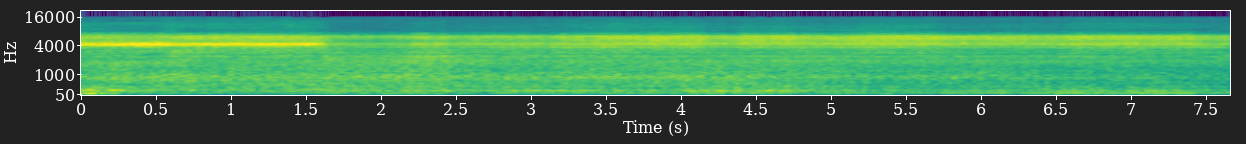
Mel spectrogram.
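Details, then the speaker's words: Astro Pneumatic 7856 air-powered cooling system pressure tester on shop air, set to about 15 psi: loud steady high hiss dropping and settling after a second; air apparently leaking at a connector, suspected, not confirmed. "if it's not linking you can hear this coming out of where the leak is or you can give the tubes a little shake and see where it squirts or hisses"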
